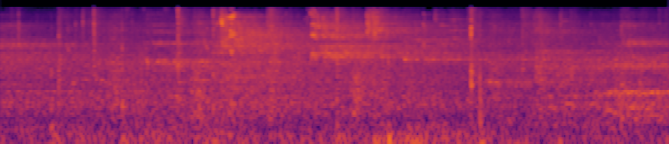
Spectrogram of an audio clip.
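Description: Badminton rackets hitting shuttlecocks: a few sharp clicks, the clearest a little before five seconds in, over the steady background noise of a large indoor sports hall with several games going on.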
